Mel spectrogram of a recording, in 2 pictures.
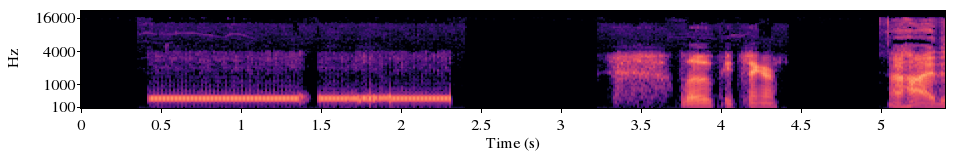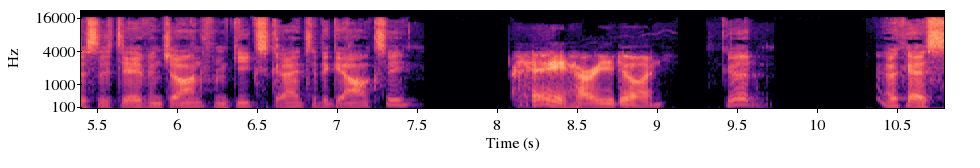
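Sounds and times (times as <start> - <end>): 
telephone dial tone: 0.4 - 2.4
speech: 3.7 - 9.8, 10.4 - 10.7.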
